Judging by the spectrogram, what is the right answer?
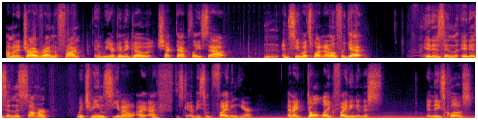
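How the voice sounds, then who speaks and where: A man with a hoarse, fading voice, casually commenting on his survival game as he plays and rambling to his viewers. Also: sits high, normal speed. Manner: rambling, self-correcting, talks to viewers. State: losing his voice. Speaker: gaming video host. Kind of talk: casual let's-play commentary.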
